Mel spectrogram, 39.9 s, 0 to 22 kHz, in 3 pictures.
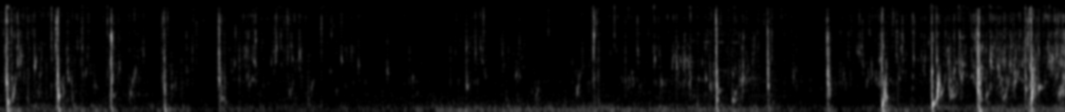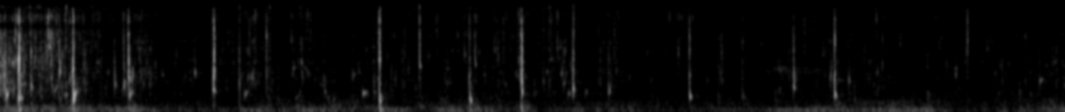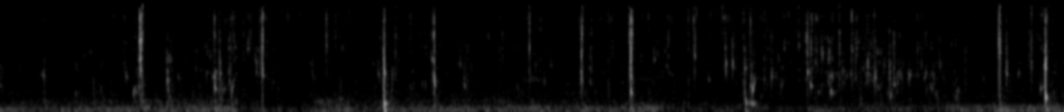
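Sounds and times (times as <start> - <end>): water dripping and splashing: 0.0 - 4.4, 7.4 - 15.2, 31.4 - 32.5.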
